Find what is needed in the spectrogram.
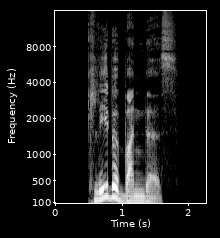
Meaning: genitive of Klebeband
- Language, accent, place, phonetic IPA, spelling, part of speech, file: German, Germany, Berlin, [ˈkleːbəˌbandəs], Klebebandes, noun, De-Klebebandes.ogg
